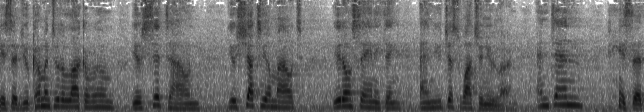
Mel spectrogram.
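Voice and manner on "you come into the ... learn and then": put-on high, pitched-up Iranian accent. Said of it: "he had this great accent".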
